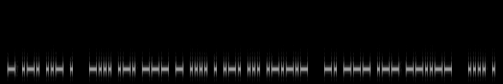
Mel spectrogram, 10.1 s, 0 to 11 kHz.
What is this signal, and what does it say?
Morse code, heard as a keyed tone, about 25 wpm, 600 Hz. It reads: TRUE BROTHERS. NOW, HE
